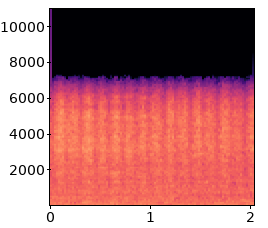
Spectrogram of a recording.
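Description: A steady rasping, rubbing noise with a rapid, even pulse.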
